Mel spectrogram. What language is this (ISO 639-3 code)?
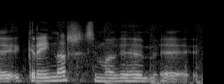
isl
